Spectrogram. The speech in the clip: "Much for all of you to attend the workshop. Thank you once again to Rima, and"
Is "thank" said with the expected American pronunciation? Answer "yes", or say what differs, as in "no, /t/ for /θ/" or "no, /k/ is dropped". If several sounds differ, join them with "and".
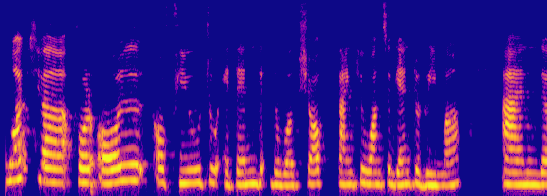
no, /t/ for /θ/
